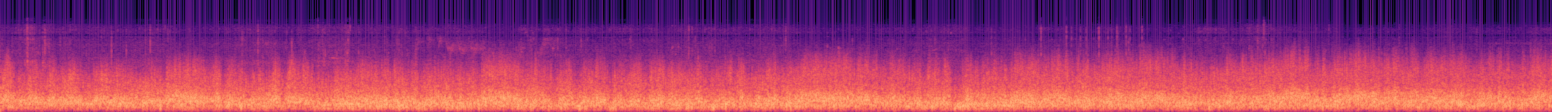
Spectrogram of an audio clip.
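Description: Tyres roll steadily over a paved path.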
